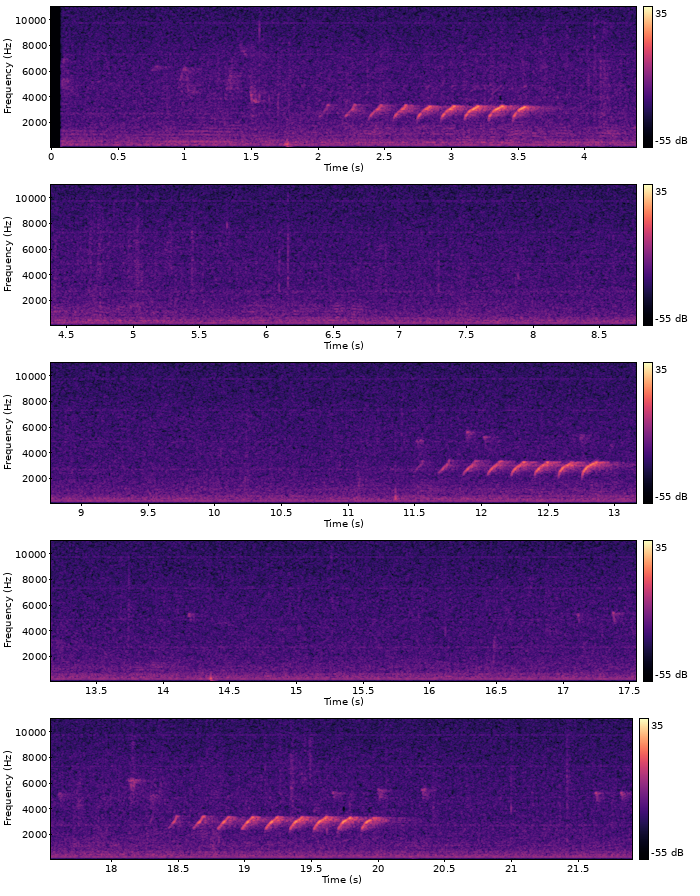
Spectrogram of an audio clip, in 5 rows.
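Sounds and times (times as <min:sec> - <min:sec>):
Reunion cuckooshrike calling: 0:01.3 - 0:03.9, 0:11.5 - 0:13.2, 0:18.2 - 0:20.2.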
